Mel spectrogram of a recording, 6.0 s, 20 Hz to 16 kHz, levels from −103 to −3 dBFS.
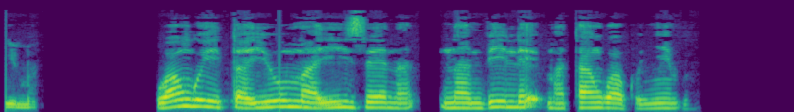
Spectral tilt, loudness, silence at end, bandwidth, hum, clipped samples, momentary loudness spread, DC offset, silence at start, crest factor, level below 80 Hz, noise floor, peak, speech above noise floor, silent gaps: -6 dB/octave; -17 LUFS; 0.8 s; 11 kHz; none; under 0.1%; 11 LU; under 0.1%; 0.05 s; 16 dB; -62 dBFS; under -90 dBFS; -2 dBFS; over 73 dB; 0.33-1.17 s, 3.15-3.29 s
